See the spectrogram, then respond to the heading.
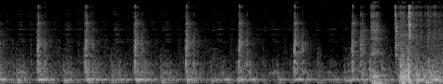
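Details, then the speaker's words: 1920 1.5 hp Alpha De Laval (John Lauson Frost King Jr) hit-and-miss engine: sharp firing pops about every half second, quiet coasting between, no knock. Normal running. "This may actually very well be one of my best running engines, to be totally honest with you. I hate to say it, because it didn't take enough work."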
